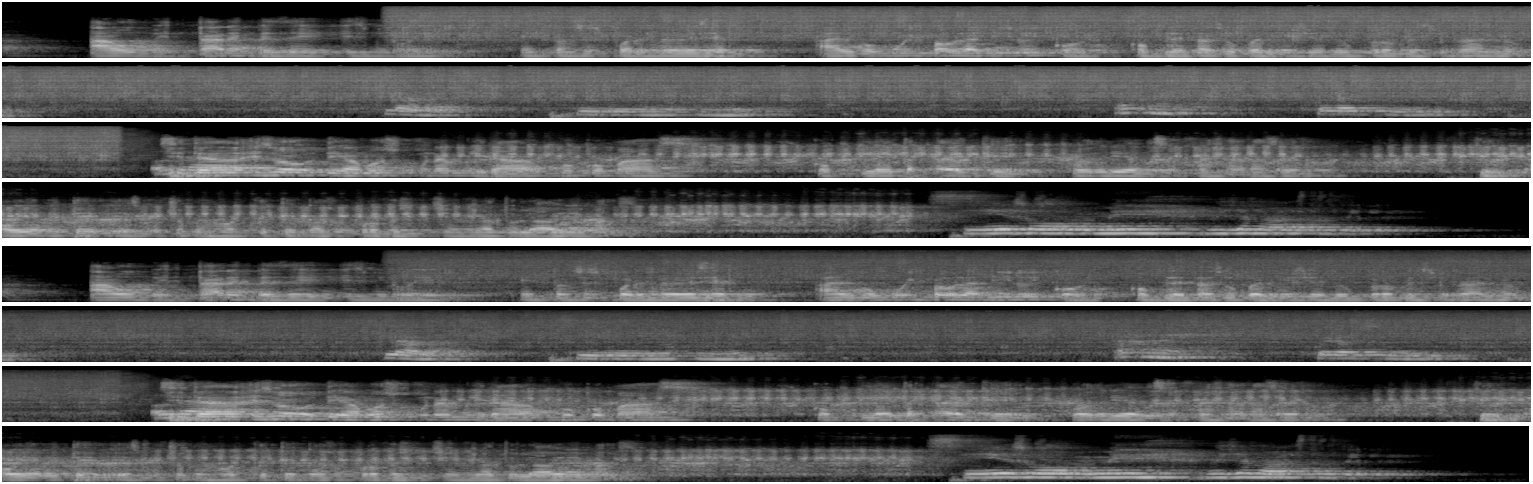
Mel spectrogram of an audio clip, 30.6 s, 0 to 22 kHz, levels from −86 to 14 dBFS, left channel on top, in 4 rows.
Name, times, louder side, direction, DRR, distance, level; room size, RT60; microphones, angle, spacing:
voice 1, 0.4-2.2 2.6-7.6 16.1-18.8 19.4-21.9 22.7-26.1, equal, 5° right, 3 dB, 5.9 m, -24 dB
sound 1, 1.9-15.9, left 9 dB, 45° left, 4.5 m, -32 dB
voice 2, 9.6-9.9 10.5-11.5 13.2-13.8 14.2-14.9 16.0-16.5 27.6-29.7, right 1 dB, 65° right, 2 dB, 6.7 m, -26 dB
sound 2, 17.5-27.5, left 4 dB, 15° left, 4.0 m, -30 dB
29.0 x 24.0 x 5.0 m, 0.77 s
head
